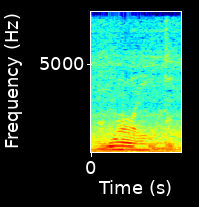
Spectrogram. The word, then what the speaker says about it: world: 월드 혹시 구분이 가시나요 월드의 단어에는 L 하나가 더 붙어 있어요 그리고 r l이 두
